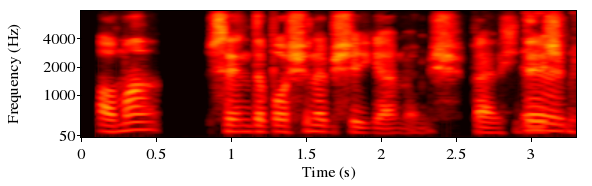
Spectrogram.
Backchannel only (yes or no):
no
